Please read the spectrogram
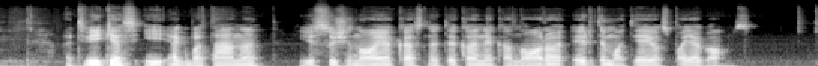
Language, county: Lithuanian, Vilnius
